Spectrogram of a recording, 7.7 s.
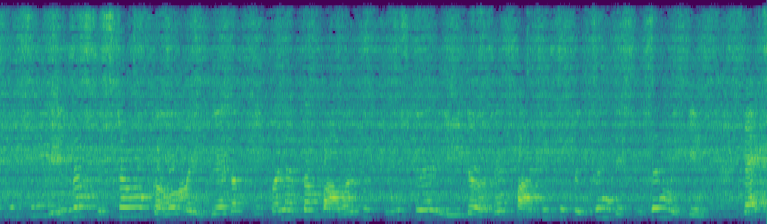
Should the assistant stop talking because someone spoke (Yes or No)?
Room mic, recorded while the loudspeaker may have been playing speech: No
